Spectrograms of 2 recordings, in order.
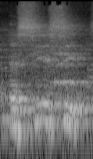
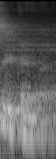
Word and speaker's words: sec: Some teachers will say sec theta. Their wish, their teachers, how they said for them, they will pronounce like that only, leave it out. Important one is SEC, you have to write it and they have to pronounce as secant.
